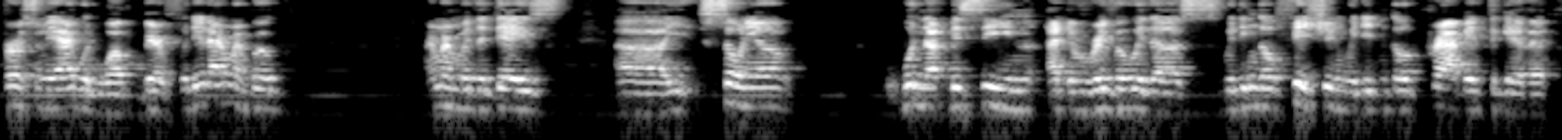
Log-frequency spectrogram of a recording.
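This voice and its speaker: A man, sharing fond memories at a memorial with a light, self-mocking humor. His voice sits a little high for a man. The sound rings around a large school hall. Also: fairly even intonation, normal speed, a bit bright. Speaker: eulogist. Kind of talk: memorial eulogy. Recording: echoey hall.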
